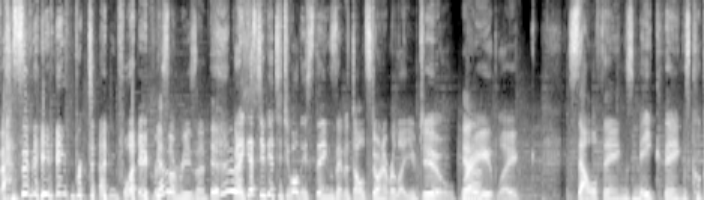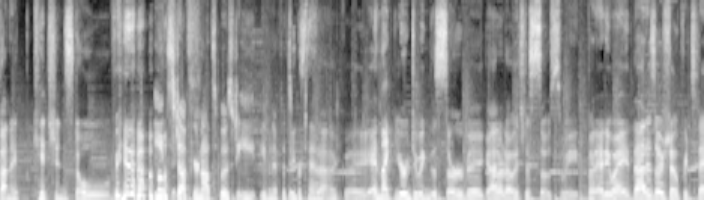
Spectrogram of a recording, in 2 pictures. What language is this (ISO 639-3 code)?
eng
